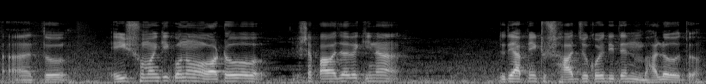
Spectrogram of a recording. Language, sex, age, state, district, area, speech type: Bengali, male, 18-30, West Bengal, Kolkata, urban, spontaneous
